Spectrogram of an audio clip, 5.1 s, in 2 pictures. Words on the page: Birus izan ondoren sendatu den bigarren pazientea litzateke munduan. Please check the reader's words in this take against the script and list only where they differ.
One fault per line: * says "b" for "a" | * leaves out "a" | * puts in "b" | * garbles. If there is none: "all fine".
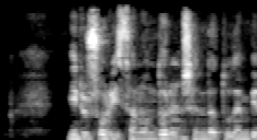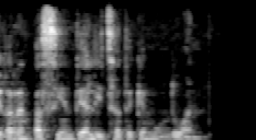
* puts in "hori"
